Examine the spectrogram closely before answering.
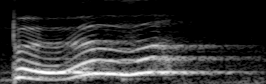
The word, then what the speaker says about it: peuvent: Ils peuvent. Ils peuvent. Peuvent. We don't pronounce ENT.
